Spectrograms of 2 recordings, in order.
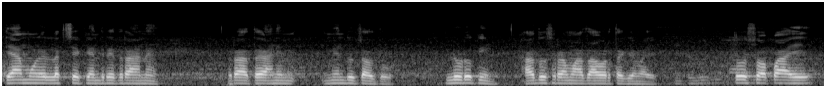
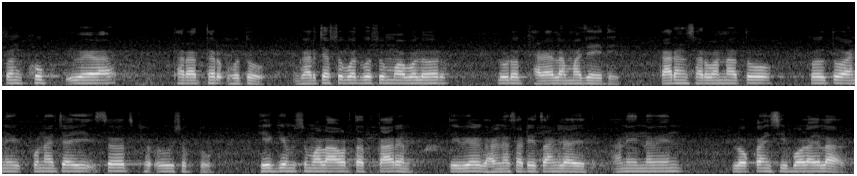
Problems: constant background noise, background conversations at intervals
